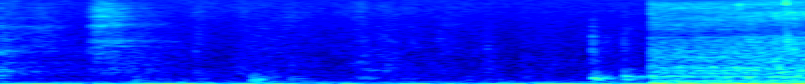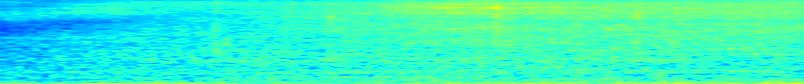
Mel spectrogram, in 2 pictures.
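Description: Near silence in a room for about two seconds, then a car's engine and tyre noise that starts abruptly and grows louder as the car drives up close and pulls in.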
